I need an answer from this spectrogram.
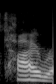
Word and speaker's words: Tyria: Well, It, they pronounce it as Tyra all the time, but it's spelled Tyria, and that's not unusual with a lot of those people, but that's school like, can you kids.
